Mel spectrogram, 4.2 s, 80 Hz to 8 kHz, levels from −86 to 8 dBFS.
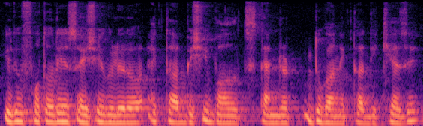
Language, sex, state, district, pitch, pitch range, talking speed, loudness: Nagamese, male, Nagaland, Dimapur, 140 Hz, 130-155 Hz, 185 wpm, -16 LUFS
